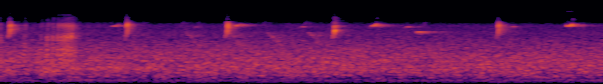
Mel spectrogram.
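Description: Bird chirps: short, sharp, high chip notes, each a quick downward sweep, coming singly about once a second over a faint steady hiss. A brief rustle comes at the start.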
